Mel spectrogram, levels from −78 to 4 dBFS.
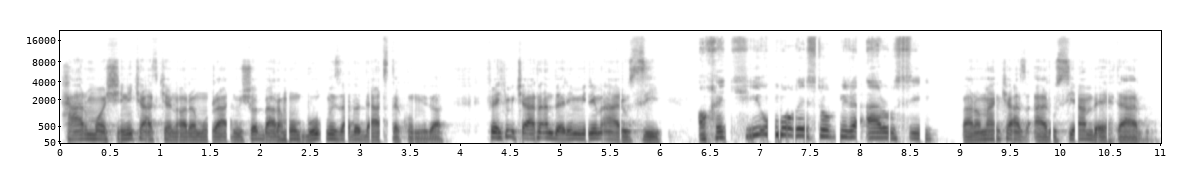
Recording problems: choppy; very; 10% of the speech affected

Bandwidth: 17.5 kHz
